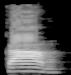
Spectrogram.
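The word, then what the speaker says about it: calm: तो इसको क्या पढ़ेंगे, काम पढ़ेंगे, काल नहीं पढ़ेंगे क्योंकि एल साइलेंट होता है, काम। इसको पाम पढ़ेंगे, पाल्म नहीं पाम, एल साइलेंट होता है।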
